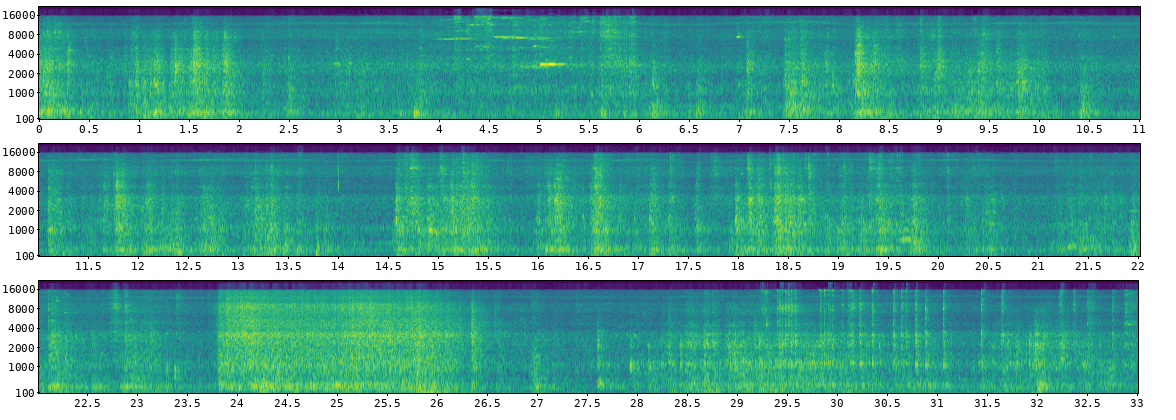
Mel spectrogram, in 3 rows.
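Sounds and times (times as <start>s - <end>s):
excavator engine running: 0.0s - 33.0s
bucket clanking and scraping: 21.3s - 27.2s.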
